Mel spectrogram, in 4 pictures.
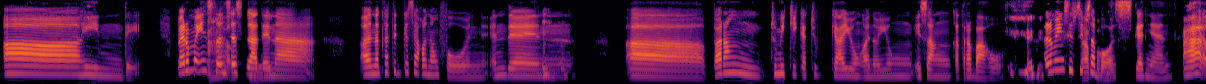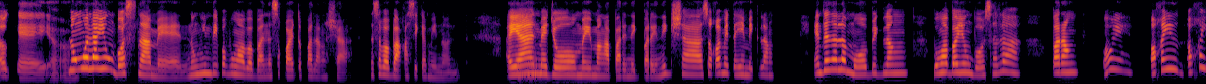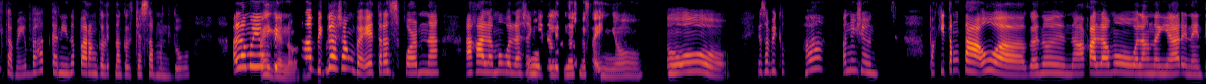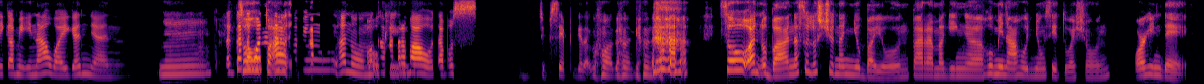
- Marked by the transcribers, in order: gasp; in English: "instances"; gasp; tapping; "chumichika-chika" said as "chumichika-chuka"; chuckle; gasp; gasp; in English: "transform"; gasp; laughing while speaking: "gumagano'n, gano'n na lang"; chuckle
- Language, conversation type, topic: Filipino, podcast, Paano ka nagpapawi ng stress sa opisina?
